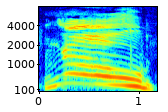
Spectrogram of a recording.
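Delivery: high drawn-out no; dismayed cry. Real, not acted. Sauce lands on his pants.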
